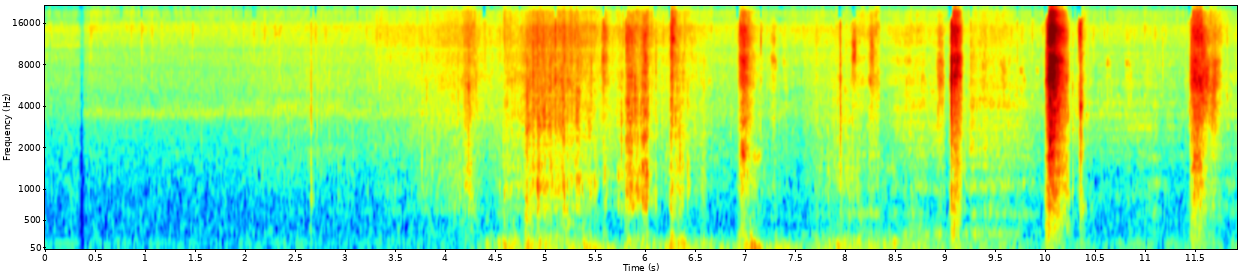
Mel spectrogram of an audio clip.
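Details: Scraping, pattering and sharp knocking noises build up indoors after a quiet start, with no bark or other animal voice heard.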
